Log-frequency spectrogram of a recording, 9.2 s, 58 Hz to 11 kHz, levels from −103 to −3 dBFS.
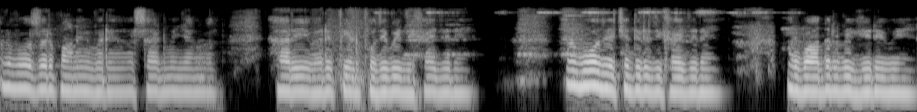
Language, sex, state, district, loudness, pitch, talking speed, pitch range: Hindi, male, Jharkhand, Jamtara, -31 LUFS, 150 Hz, 215 wpm, 145-165 Hz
